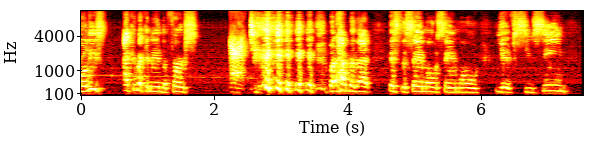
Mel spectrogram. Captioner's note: laughs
